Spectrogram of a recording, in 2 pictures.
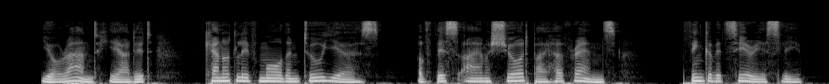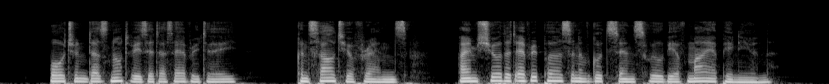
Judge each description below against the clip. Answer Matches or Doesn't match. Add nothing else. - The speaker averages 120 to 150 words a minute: Doesn't match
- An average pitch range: Matches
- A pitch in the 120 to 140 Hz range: Matches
